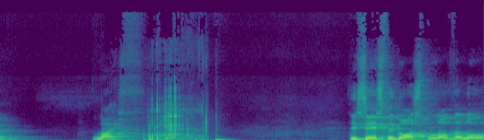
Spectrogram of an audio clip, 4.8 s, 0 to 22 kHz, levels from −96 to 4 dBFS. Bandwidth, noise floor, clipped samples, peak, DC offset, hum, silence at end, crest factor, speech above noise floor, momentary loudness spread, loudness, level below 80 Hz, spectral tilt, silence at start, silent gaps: over 20 kHz; -66 dBFS; under 0.1%; -6 dBFS; under 0.1%; none; 0 s; 18 dB; 46 dB; 17 LU; -21 LUFS; -48 dBFS; -6 dB/octave; 0 s; none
